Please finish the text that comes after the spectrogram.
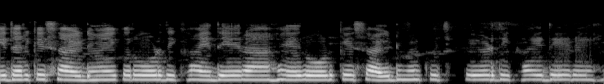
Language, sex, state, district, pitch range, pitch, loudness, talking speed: Hindi, female, Odisha, Khordha, 210-220 Hz, 215 Hz, -14 LUFS, 200 wpm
